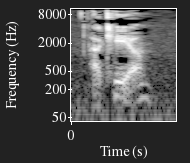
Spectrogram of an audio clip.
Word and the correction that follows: Akila: is that how you pronounce it? – Akila was a genius in the ability to work with words, and she found it, and then she did it.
